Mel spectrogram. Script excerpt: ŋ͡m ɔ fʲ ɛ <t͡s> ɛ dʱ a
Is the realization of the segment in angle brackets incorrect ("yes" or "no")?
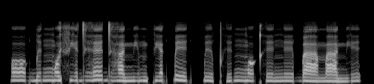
yes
